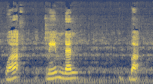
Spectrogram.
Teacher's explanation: konsonan bilabial, yaitu konsonan yang didapat dengan mempertemukan kedua belah bibir. Huruf yang keluar dari konsonan bilabial ini ada huruf wa, mim, dan ba.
